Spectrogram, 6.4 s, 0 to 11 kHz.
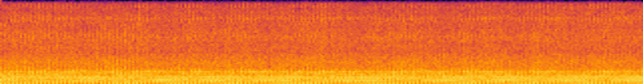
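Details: Circa-2010 Craftsman mower, Briggs & Stratton 19.5 hp single-cylinder, after re-gluing loose flywheel magnets, at full throttle: even steady drone with no crunching or high-pitched vibration; charging about 12.8-12.9 V.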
